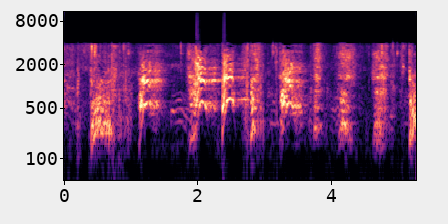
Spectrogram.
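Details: Playfully wild female dog bouncing around the house; a string of short barks and whiny yips comes in irregular clusters, several sharp loud peaks, and a person talks faintly in the background.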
